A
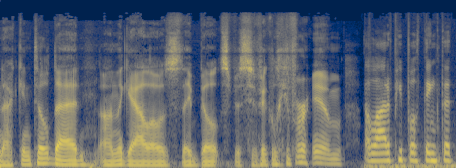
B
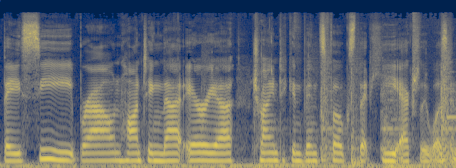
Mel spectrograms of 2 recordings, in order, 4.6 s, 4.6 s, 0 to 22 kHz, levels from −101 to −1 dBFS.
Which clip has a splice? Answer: A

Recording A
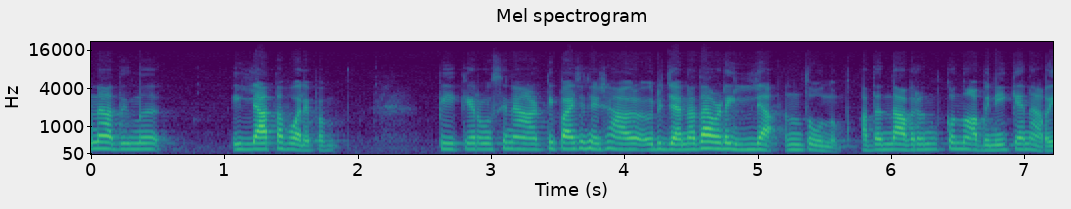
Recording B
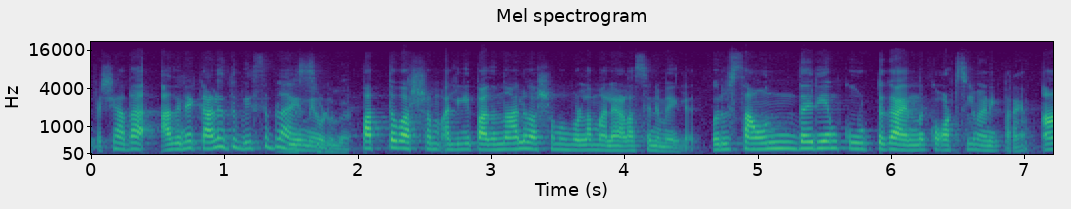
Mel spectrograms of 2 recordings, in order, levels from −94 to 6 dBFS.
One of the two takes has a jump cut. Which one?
B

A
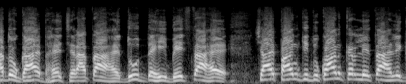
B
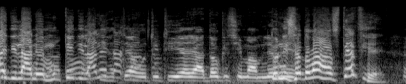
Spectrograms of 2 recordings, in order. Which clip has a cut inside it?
B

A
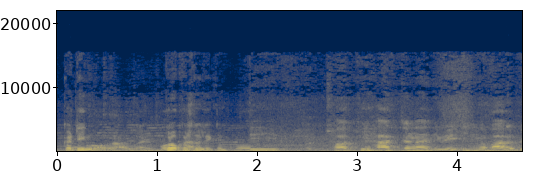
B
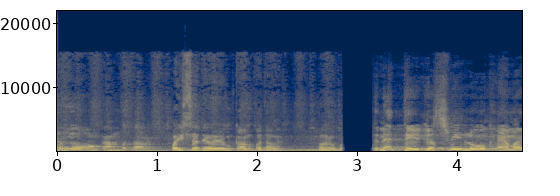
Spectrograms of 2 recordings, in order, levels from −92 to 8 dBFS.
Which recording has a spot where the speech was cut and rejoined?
A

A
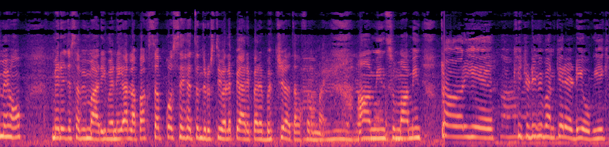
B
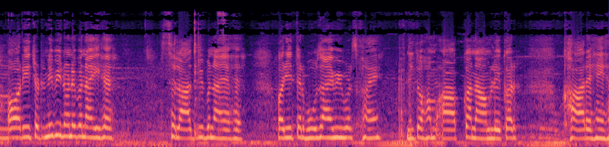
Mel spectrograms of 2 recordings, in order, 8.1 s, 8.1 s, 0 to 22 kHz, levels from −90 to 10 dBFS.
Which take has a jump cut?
A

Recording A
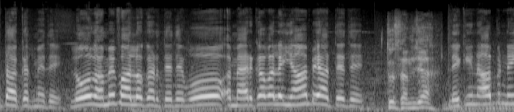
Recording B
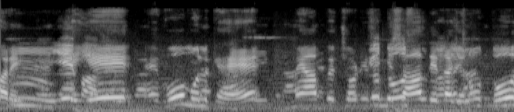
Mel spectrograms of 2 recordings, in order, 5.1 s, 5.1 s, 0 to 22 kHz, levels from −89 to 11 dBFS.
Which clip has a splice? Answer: A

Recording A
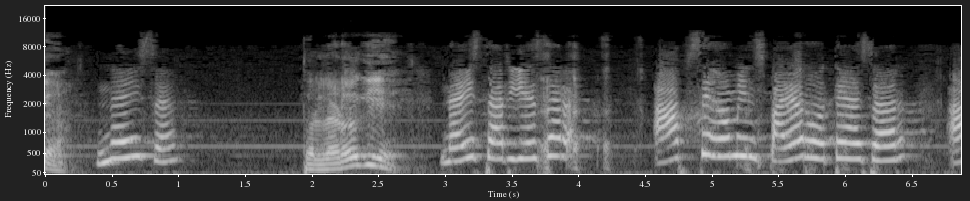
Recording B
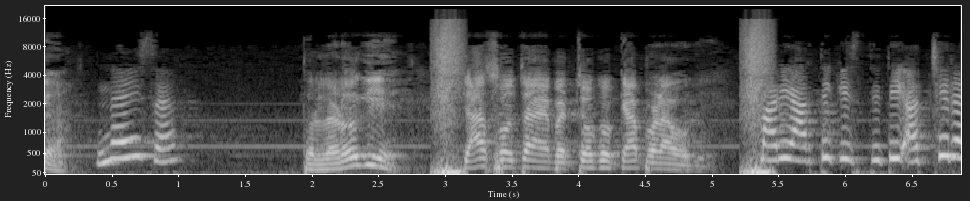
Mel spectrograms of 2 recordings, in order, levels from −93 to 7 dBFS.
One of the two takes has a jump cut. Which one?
B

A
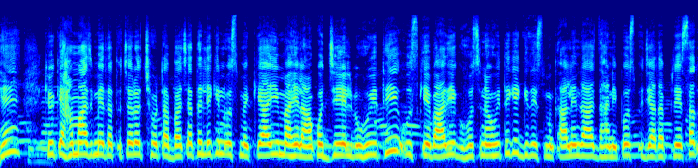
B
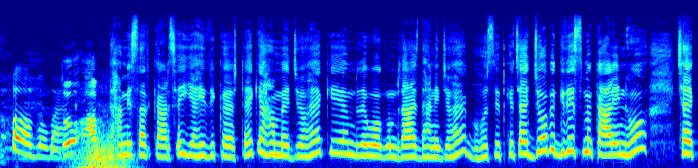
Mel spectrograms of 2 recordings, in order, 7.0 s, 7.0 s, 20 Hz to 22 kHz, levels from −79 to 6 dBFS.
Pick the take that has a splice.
B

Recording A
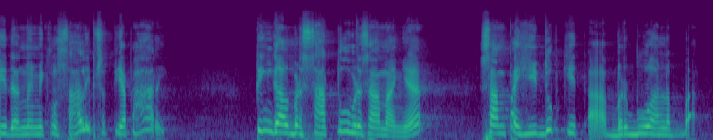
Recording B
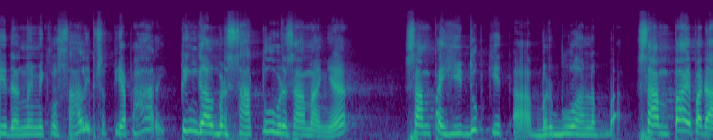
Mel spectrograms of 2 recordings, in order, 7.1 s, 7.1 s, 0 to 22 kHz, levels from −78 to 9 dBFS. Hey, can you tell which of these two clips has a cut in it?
B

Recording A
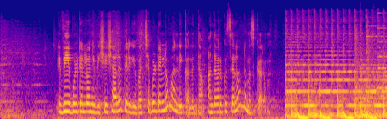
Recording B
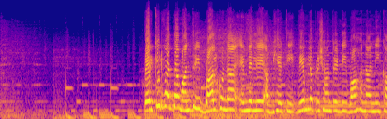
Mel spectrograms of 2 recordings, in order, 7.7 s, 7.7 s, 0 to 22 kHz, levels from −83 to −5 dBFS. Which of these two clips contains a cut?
B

